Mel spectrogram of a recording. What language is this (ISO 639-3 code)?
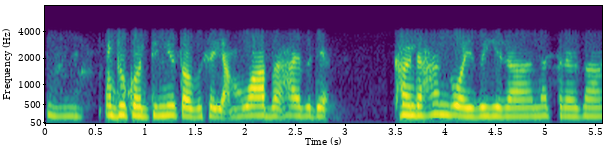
mni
